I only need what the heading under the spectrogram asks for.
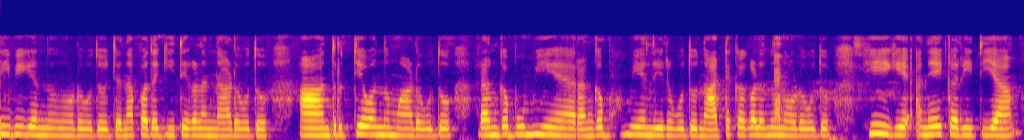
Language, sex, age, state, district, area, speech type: Kannada, female, 45-60, Karnataka, Tumkur, rural, spontaneous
